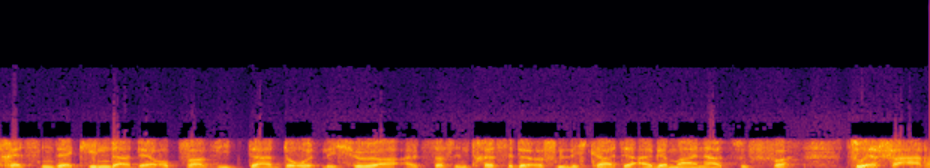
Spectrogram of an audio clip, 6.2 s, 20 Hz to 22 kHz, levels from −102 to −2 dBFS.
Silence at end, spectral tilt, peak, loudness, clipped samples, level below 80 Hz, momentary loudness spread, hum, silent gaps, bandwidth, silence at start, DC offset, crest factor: 0 s; -6.5 dB/octave; -2 dBFS; -17 LUFS; under 0.1%; -56 dBFS; 6 LU; none; none; 7.6 kHz; 0 s; under 0.1%; 16 dB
